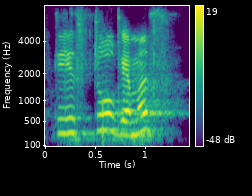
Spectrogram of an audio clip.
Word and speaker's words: cleistogamous: दूसरा वाला जो टाइप है यहाँ पे, दैट इज, उसको हम लोग बोलते हैं, सेकेंड टाइप इज, स्पेलिंग सुनिए, CLEISTOGAMOUS, क्लिस्टोगेमस फ्लावर्स।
